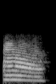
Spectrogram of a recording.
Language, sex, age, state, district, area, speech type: Tamil, female, 45-60, Tamil Nadu, Kallakurichi, rural, conversation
